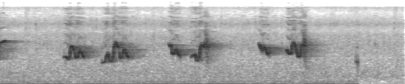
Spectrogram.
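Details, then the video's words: Singing pitohui recorded around mountains of East Java, Indonesia: pairs of warbling whistled phrases, each dipping then rising, four in a row, followed by a faint click and quiet. "pancingan ampuh burung pitohui"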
